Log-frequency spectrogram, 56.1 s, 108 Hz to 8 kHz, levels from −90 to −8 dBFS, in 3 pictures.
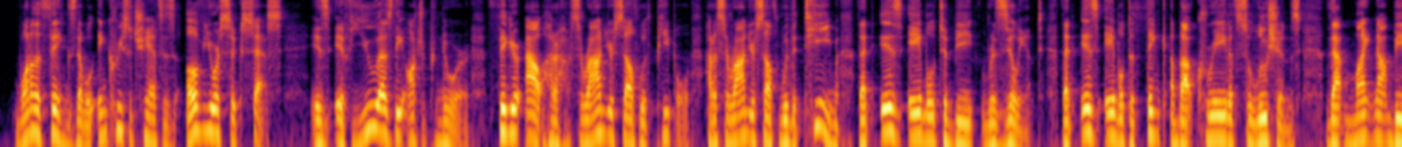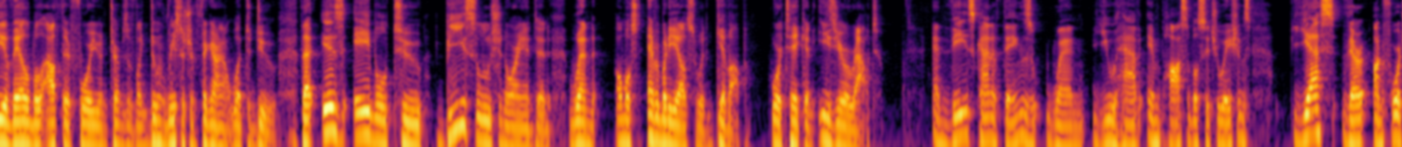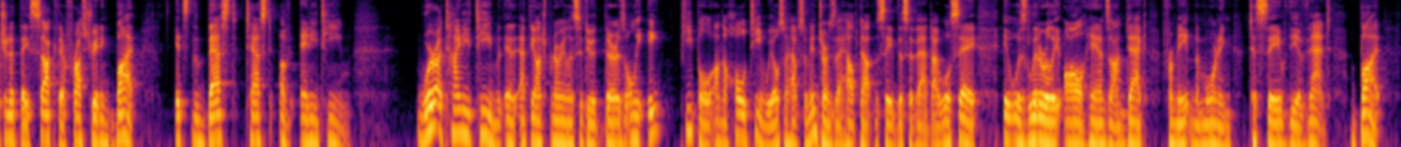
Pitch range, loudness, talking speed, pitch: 105-135 Hz, -20 LUFS, 170 wpm, 120 Hz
